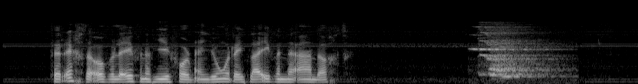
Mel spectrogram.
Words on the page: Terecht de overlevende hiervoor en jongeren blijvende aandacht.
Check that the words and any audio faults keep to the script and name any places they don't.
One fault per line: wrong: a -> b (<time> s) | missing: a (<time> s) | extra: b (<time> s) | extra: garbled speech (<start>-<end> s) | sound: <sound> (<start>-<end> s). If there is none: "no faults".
sound: squeak (4.7-5.8 s)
